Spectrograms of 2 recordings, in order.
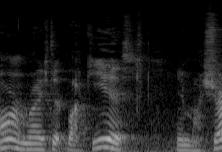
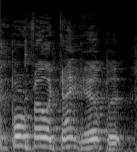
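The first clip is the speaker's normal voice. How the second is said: ordinary talk, nothing marked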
